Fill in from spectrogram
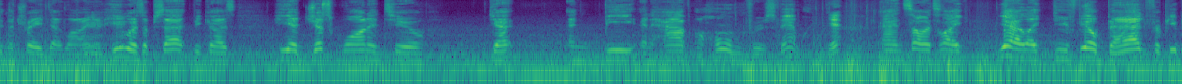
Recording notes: Live from the L.I.E. and B.Q.E. Brooklyn apartment.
